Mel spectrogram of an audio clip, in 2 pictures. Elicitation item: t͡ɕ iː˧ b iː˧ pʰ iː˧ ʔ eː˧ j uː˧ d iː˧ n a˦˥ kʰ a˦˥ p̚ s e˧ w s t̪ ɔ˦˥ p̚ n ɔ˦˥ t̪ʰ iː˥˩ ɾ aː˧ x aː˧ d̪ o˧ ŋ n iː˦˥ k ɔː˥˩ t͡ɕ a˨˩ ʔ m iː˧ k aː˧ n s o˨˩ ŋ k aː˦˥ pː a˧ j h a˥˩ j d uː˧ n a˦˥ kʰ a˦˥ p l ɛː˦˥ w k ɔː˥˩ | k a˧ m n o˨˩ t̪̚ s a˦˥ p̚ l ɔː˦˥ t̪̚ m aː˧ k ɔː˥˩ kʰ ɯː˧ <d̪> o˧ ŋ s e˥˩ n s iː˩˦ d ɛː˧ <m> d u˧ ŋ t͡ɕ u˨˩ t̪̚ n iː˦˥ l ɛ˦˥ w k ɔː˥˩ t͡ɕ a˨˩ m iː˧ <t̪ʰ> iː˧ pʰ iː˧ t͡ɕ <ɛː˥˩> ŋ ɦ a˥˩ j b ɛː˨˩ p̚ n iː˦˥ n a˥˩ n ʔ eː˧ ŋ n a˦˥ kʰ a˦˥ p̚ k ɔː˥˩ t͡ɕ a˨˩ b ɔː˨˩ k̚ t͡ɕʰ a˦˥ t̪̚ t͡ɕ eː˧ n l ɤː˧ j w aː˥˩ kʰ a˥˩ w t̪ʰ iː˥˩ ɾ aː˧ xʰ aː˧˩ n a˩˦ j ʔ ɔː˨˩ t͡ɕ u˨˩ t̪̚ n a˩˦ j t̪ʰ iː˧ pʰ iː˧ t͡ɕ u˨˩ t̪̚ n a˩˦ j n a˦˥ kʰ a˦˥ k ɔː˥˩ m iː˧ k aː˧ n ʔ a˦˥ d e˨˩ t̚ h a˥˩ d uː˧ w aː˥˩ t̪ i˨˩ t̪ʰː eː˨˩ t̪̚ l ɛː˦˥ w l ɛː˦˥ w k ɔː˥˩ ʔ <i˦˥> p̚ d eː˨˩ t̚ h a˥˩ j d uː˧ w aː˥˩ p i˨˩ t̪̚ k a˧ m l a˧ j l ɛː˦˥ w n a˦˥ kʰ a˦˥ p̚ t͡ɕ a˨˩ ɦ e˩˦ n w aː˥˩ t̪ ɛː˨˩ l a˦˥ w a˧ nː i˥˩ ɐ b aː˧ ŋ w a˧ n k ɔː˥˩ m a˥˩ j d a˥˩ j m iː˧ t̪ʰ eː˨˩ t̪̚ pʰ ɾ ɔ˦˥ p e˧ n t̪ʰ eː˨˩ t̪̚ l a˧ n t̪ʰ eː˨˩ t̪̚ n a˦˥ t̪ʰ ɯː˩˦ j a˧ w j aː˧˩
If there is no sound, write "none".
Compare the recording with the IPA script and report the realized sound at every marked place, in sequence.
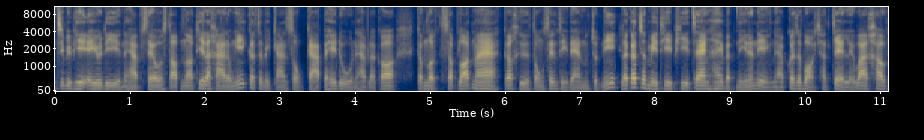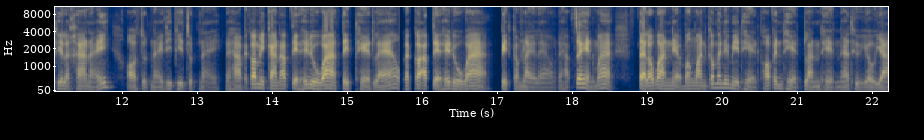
t̪, ŋ, t̪ʰ, ɛː˥˩, a˦˥

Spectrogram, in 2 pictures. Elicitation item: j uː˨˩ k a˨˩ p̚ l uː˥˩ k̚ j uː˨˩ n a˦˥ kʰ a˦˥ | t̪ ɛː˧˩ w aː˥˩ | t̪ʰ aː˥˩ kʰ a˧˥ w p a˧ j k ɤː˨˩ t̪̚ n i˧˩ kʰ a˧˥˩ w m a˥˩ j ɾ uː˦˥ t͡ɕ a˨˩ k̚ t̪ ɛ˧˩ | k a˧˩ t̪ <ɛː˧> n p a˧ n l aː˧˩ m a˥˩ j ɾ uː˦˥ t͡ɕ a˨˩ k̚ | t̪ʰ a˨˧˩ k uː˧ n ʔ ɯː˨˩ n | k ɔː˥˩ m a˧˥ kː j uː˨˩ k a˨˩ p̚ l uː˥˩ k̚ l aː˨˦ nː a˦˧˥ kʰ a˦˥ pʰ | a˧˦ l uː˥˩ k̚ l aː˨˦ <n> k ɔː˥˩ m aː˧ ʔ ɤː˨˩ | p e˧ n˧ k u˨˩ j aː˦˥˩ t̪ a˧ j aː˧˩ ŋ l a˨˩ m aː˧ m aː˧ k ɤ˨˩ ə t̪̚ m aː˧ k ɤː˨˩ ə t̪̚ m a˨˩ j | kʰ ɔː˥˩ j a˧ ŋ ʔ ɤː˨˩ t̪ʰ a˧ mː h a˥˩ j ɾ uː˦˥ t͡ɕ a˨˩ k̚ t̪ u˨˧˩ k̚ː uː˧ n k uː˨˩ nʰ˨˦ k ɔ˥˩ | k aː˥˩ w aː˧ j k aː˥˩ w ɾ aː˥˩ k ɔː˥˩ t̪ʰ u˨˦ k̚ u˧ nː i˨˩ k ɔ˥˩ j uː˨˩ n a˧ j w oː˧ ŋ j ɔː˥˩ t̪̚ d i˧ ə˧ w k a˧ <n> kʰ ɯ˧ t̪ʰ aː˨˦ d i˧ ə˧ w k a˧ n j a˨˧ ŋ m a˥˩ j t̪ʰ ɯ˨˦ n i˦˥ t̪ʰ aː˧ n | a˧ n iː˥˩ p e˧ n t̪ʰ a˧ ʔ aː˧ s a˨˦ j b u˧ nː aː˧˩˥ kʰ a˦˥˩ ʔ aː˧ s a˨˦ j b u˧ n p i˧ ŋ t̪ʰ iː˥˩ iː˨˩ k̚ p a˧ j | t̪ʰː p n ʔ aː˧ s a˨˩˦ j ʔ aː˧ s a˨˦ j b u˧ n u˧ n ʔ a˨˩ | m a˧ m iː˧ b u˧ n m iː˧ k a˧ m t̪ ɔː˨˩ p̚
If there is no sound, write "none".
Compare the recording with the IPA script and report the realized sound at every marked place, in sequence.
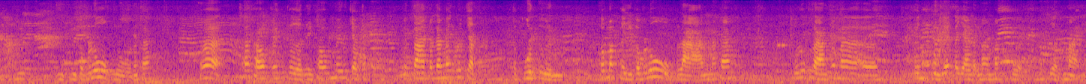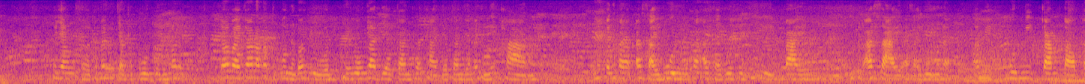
aː˧, n, n

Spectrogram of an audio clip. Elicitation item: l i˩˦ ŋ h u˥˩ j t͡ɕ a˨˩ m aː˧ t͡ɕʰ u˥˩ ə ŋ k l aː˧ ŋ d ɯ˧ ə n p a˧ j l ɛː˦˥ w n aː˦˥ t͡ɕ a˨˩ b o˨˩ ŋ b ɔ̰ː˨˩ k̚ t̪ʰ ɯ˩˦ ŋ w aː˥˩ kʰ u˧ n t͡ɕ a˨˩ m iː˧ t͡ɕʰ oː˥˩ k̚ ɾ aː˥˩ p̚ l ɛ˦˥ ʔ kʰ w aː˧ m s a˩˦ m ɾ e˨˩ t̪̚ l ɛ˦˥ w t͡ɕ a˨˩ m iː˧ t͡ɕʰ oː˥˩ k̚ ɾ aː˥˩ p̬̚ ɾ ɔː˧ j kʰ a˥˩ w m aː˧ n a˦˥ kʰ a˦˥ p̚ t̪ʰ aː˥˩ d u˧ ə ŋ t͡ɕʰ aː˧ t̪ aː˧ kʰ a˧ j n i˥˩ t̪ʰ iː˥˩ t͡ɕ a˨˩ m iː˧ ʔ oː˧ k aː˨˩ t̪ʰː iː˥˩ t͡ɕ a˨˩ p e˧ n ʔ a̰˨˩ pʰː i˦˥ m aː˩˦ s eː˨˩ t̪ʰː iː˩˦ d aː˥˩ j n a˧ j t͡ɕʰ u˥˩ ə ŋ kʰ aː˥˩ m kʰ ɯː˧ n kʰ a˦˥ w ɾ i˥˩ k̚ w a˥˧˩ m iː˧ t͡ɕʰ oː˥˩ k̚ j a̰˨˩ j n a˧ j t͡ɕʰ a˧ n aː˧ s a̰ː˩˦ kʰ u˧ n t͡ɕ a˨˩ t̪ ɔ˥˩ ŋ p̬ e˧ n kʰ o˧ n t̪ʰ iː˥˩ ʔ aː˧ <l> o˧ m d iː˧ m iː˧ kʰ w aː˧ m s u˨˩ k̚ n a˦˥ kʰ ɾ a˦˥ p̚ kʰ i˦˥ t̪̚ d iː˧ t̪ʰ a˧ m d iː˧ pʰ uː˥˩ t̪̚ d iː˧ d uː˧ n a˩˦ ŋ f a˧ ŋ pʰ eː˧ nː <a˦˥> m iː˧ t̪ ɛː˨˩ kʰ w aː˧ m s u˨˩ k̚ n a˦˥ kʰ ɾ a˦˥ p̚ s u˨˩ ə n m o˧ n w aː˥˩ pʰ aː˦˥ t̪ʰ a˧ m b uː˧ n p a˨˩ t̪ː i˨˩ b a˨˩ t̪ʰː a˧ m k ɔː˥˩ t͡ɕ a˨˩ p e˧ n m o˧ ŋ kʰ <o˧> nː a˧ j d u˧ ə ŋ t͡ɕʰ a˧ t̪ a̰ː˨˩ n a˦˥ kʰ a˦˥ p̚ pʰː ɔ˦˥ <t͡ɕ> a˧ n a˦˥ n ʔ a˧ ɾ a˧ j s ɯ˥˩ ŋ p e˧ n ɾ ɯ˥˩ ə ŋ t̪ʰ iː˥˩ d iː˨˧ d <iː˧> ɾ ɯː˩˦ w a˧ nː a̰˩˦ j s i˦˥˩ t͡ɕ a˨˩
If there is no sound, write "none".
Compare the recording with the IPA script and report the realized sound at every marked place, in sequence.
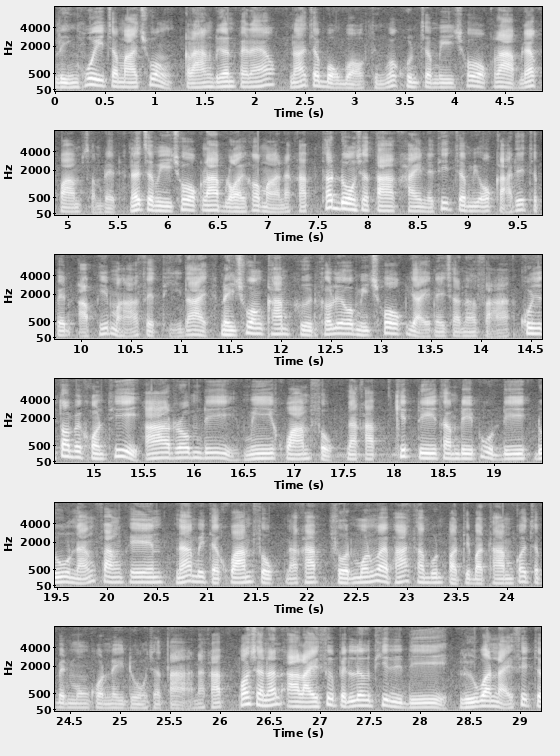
ɾ, a˦˥, o˧, t͡ɕʰ, iː˧

